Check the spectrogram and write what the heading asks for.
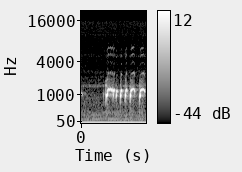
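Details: A local zebra dove, used as master song for training other birds, gives a fast series of rounded cooing notes, about seven in under a second, the phrases slightly burry and ending on a held note.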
